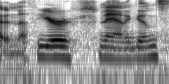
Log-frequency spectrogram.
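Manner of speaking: normal talking voice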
